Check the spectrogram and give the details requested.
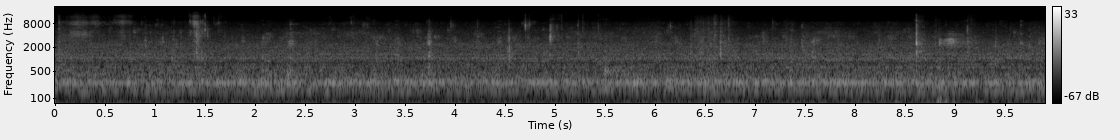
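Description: Faint, wet chewing and lip-smacking of a person eating angel hair pasta and sausage with her fingers, with scattered small mouth clicks and one sharper smack near the end.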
